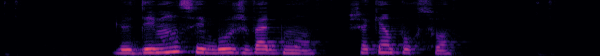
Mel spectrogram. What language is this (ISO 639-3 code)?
fra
